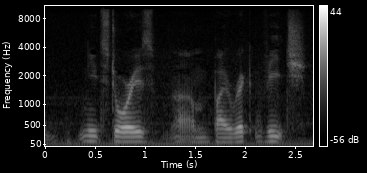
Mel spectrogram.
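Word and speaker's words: Veitch: stories um by Rick vich rhymes with Beach um the max Immortal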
